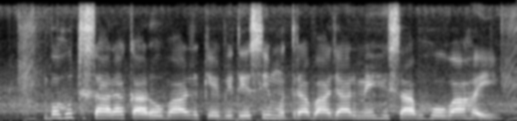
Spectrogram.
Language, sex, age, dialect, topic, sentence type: Magahi, female, 18-24, Western, banking, statement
